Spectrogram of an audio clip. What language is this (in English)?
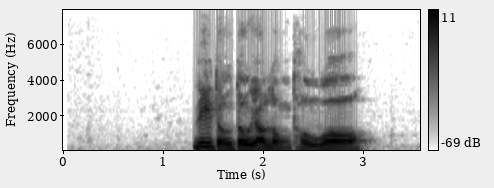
Cantonese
